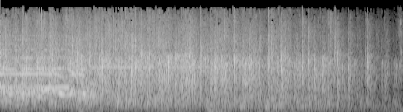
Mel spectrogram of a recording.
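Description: Audience applause welcomes a performer to the stage at a readings event in Toronto. Loud, dense clapping starts strong and gradually thins and fades over about four seconds.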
